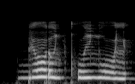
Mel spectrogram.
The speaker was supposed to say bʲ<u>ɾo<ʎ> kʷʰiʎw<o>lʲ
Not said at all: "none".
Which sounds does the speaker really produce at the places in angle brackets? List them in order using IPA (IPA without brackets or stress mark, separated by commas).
o, ʎ, u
